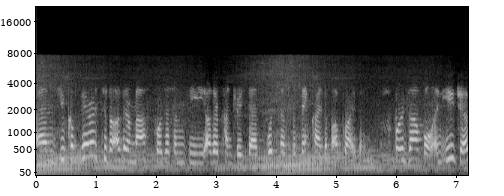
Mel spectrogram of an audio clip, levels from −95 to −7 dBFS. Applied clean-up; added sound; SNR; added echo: none; Traffic noise, roadway noise; 10 dB; none.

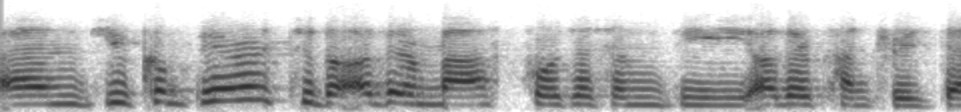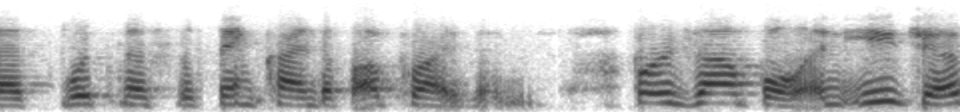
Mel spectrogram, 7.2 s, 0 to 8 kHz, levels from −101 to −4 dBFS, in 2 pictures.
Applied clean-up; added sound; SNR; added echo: none; none; none; none.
